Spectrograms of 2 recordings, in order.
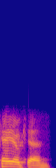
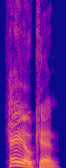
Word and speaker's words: Keoken: actually Keoken. Keoken. So it kind of sounds like the move. Yeah. Yeah, Keoken.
